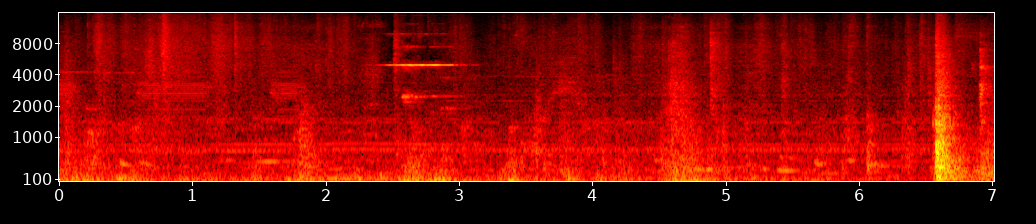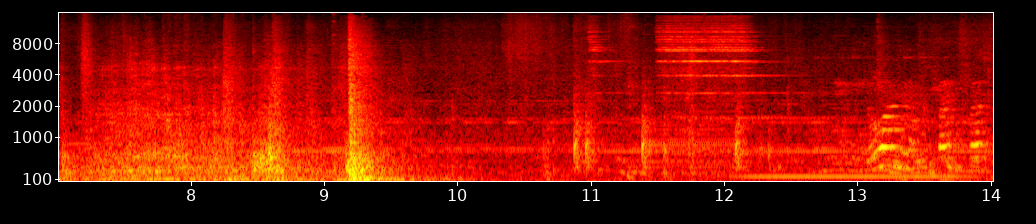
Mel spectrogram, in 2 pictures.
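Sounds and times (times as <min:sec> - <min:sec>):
train doors thudding: 0:06.4 - 0:10.1.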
